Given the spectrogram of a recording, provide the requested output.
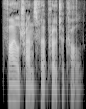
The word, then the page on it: file transfer protocol: British English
